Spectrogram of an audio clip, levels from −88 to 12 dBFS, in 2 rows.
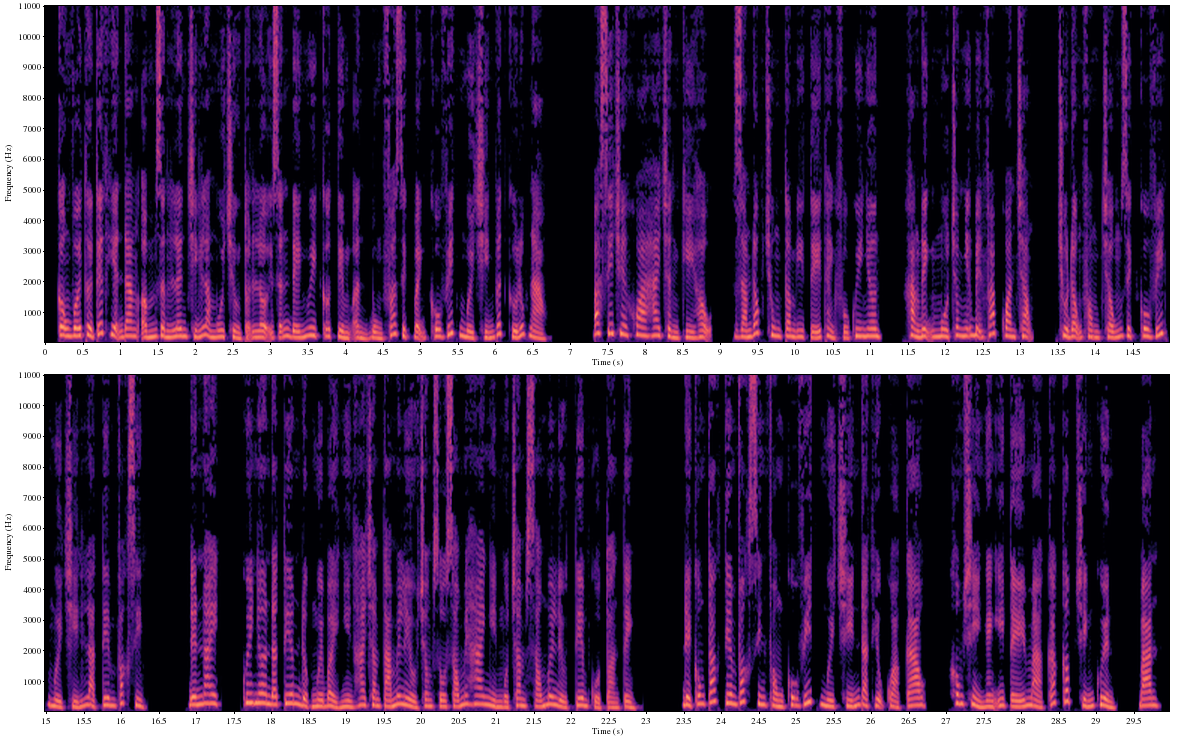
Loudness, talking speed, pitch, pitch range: -18 LUFS, 210 wpm, 225 Hz, 195-255 Hz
